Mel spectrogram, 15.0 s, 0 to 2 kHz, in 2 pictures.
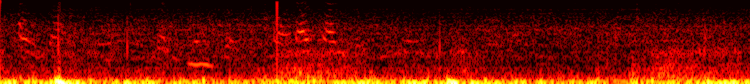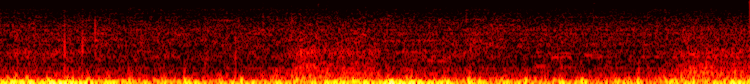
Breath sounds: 1.78-2.16 s: stridor
2.62-3.69 s: inhalation
6.25-7.49 s: inhalation
10.38-11.37 s: inhalation
14.25-15.00 s: inhalation

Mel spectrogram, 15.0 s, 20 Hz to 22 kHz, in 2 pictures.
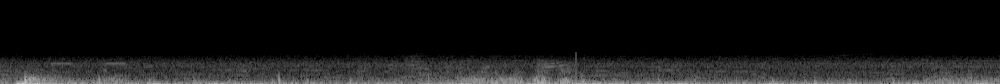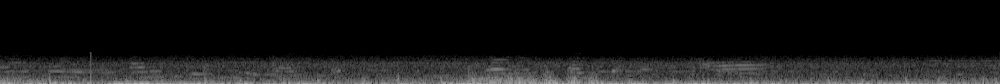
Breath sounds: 3.32-4.38 s: crackles
3.33-4.39 s: inhalation
6.92-7.98 s: inhalation
11.02-12.08 s: inhalation

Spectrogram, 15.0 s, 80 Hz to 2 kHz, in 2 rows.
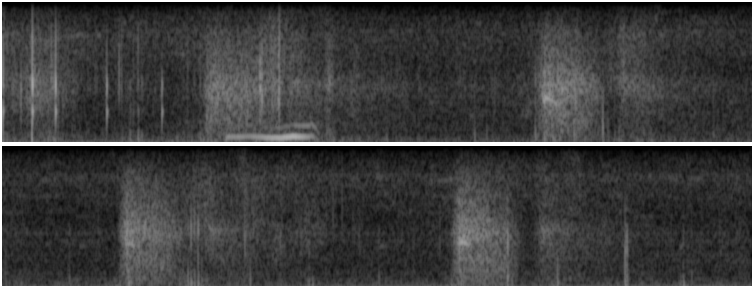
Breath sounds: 2.00-3.24 s: inhalation
2.00-3.24 s: wheeze
2.00-3.24 s: wheeze
5.30-5.74 s: wheeze
5.32-6.06 s: inhalation
6.06-6.78 s: exhalation
8.68-9.12 s: wheeze
8.68-9.34 s: inhalation
9.40-10.06 s: exhalation
12.02-12.40 s: wheeze
12.02-12.68 s: inhalation
12.90-13.56 s: exhalation

